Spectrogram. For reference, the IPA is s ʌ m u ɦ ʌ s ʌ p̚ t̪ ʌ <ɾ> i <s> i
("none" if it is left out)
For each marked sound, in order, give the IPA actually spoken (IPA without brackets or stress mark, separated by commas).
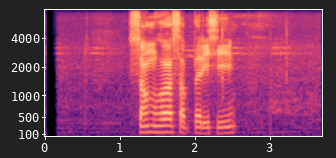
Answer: ɾ, s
